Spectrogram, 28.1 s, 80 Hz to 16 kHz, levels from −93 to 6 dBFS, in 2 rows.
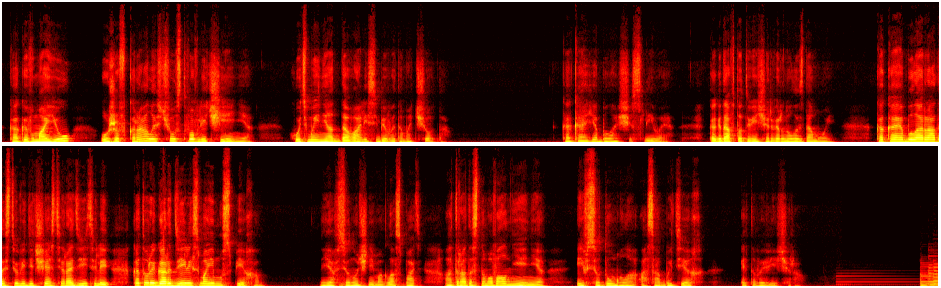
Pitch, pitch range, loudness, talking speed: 180 Hz, 160-210 Hz, -20 LUFS, 115 wpm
